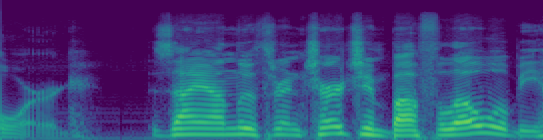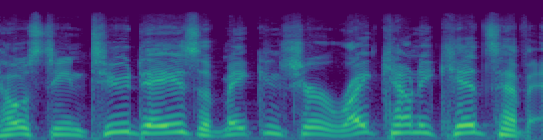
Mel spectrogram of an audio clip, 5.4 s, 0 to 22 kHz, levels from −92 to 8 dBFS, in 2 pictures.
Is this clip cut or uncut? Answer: uncut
